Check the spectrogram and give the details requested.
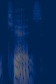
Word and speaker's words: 기아: 키아도 키아 하면 되지 뭐 노노 GIA 기아, no K 막 이런 그럴 이유가 있어요 없어요? 차나 빨리 잘 사가면 돼요. 근데 현대 기아 제네시스 딱 만들어 놓고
